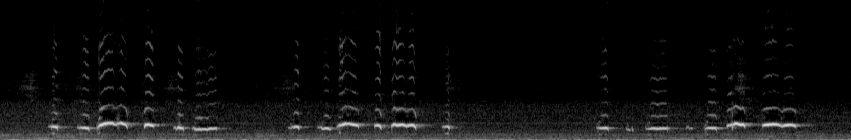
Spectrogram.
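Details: A cockatiel in high spirits sings in the morning: pure whistled phrases of quick rising and falling notes, grouped into three runs with short silences between, constant low hum underneath.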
